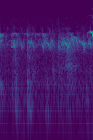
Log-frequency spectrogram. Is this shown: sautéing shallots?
no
